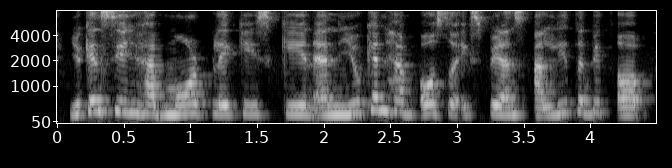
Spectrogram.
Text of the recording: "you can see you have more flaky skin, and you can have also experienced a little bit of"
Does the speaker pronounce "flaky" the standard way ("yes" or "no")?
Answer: no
